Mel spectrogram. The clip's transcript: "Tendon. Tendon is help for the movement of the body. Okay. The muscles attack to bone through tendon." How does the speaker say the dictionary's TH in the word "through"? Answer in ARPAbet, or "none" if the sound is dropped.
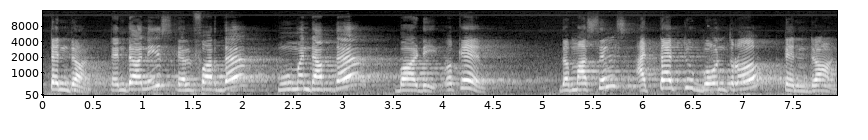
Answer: T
